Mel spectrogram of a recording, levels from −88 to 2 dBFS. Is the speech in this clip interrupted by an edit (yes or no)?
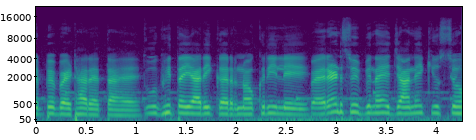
no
